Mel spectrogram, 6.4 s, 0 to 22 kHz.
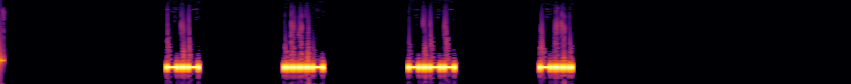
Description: Morse code, heard as a keyed tone, about 44 wpm, spaced as for 12 wpm, 690 Hz. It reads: K4YB
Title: USA Call Signs - 4 Characters - 8x Character Spacing - 45wpm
